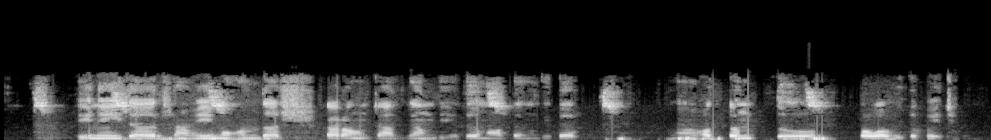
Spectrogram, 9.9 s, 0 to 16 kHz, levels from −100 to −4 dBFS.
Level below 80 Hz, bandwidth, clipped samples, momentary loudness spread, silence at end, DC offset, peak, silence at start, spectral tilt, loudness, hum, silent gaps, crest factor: -54 dBFS; 7.8 kHz; under 0.1%; 13 LU; 0.4 s; under 0.1%; 0 dBFS; 0.35 s; -4 dB/octave; -17 LUFS; none; none; 18 dB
